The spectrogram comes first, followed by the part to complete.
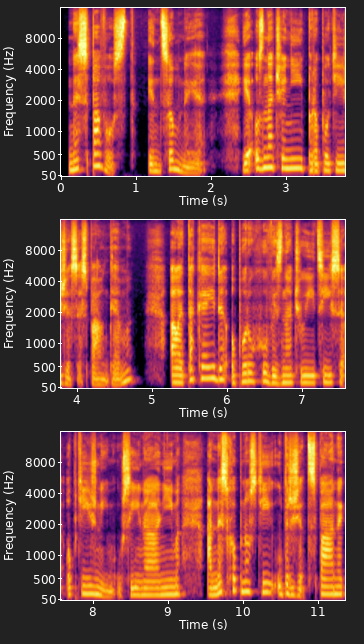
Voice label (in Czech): ukazka audio kniha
